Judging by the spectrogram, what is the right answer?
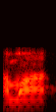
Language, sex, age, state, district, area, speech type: Tamil, male, 18-30, Tamil Nadu, Thoothukudi, rural, conversation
